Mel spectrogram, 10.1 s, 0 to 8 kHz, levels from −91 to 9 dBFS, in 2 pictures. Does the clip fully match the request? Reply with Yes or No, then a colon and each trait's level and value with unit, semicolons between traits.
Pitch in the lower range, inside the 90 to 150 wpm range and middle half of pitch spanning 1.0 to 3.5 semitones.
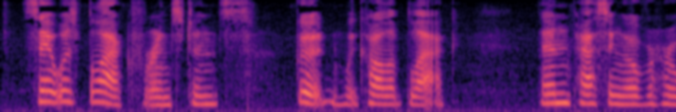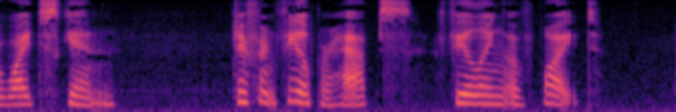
No: high, 230 Hz; slow, 135 wpm; average, 3.0 semitones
